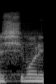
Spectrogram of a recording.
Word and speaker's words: 시몬: 사람이 있었어요이 시몬이라는 사람은 우리 한국식 발음이나 또 고대근동 발음은 시몬 있데 영어식 발음은 사이먼이라는이 시몬이라는 사람이 있었는데이 사람은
